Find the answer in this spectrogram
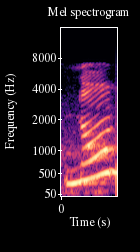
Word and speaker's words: gnaw: This silent here.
